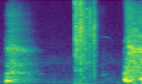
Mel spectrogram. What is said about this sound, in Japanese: 写真撮っていい？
